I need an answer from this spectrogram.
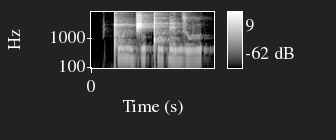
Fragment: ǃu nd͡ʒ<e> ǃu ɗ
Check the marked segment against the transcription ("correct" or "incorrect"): correct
